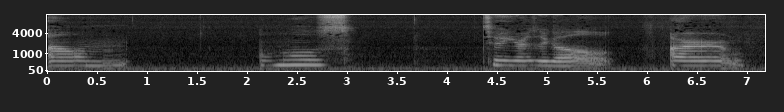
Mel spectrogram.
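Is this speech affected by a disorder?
Yes: cerebral palsy.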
